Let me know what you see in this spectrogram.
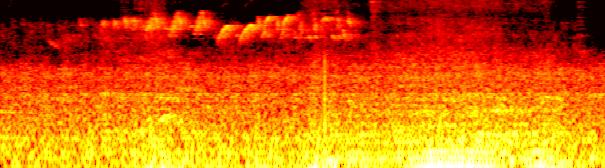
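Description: A small bird chirping a quick run of high notes, starting about a second in and lasting about two seconds. A low rumble swells in the second half and is the loudest sound.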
